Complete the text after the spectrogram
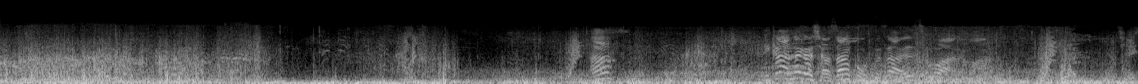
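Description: Wind rushes and buffets loudly outdoors.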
